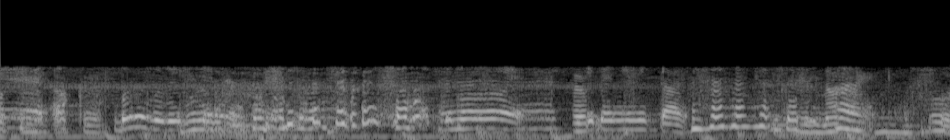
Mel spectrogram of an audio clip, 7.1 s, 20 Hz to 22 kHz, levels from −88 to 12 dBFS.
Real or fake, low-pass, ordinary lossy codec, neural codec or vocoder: fake; 3.6 kHz; none; vocoder, 22.05 kHz, 80 mel bands, WaveNeXt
